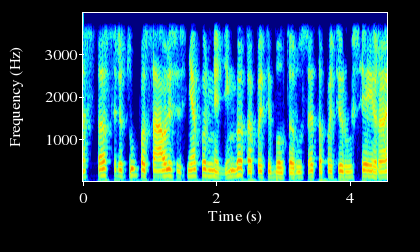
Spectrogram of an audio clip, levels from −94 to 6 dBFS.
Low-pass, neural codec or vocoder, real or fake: 3.6 kHz; vocoder, 44.1 kHz, 128 mel bands, Pupu-Vocoder; fake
